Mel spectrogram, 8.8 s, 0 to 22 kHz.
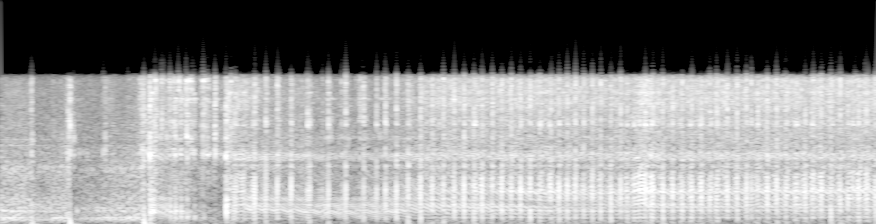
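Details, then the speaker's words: Small single-cylinder engine, cold start with switch on, choke and about 5 primes, last run Monday; catches after a few pulls and settles into a steady, fast, even popping run, so it starts normally. "So I'll just put the plug back in and we'll do a little cold start. Alright, so let's start it up."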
